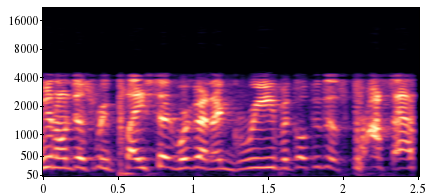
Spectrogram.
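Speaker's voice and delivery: mock yelling.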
